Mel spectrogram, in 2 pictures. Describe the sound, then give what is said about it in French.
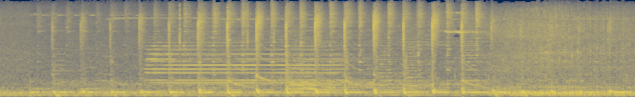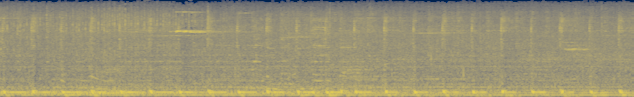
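A car engine hums steadily as the vehicle drives, a continuous low rumble with road noise that stays fairly loud throughout, with no one talking. “Si vous voyez des pauvres gens gelés, épuisés, faire du stop, pourquoi ne pas les inviter à faire un bout de chemin avec vous dans votre voiture ?”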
